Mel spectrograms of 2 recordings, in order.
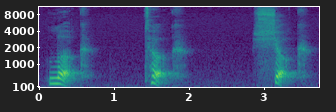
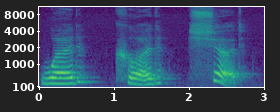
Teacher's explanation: for the neutral sound, the lips are very slightly rounded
